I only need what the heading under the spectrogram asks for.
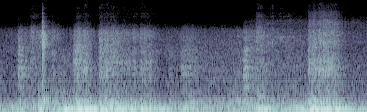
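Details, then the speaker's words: Clutch being pumped up after its lines were refilled: low thumps with each pedal stroke are the throwout bearing moving in and out, which is normal operation. "what you hear there isn't the pedal itself it is the throwout bearing [Music] going in and out which is what we want"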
